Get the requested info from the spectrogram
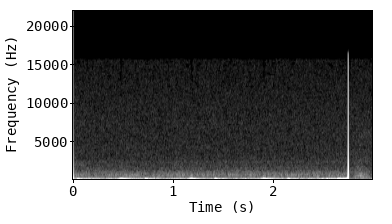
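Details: Regular low heart thumps, about 100 beats a minute, recorded by a second-year medical student on himself over the aortic valve area (right) with a Stemoscope wireless Bluetooth stethoscope chestpiece; a loud click at the end.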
